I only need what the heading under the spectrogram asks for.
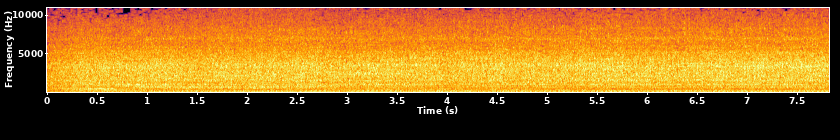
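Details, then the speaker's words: Polaris Sportsman 700 ATV idling after a head gasket replacement; not leaking, quiet, no exhaust leaks at the pipe. Steady, even idle with a constant low beat, no knocks, misses or surging; healthy engine. "there you go Furs like a kitten so that's how you do a head gasket on a 700. it's not leaking that's how quiet it is no exhaust leaks by the white pipe that's good"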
